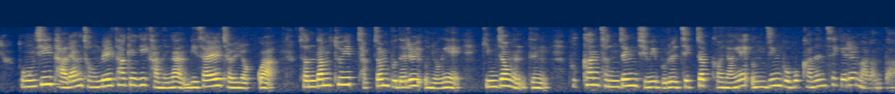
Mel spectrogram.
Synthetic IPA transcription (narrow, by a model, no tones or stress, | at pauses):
toŋɕʰitaɾjaŋt͡ɕʌŋmiɭtʰaɡjʌɡikanɯŋɦanmisʰaiɭt͡ɕʌʎːʌk̚k͈wa | t͡ɕʌndamtʰuip̚t͡ɕ͈ak̚t͡ɕ͈ʌnbude̞ɾɯɭuɲoŋɦe̞kimd͡ʑʌŋɯndɯŋpukʰant͡ɕʌnd͡ʑe̞ŋt͡ɕiɥibuɾɯɭt͡ɕik̚t͡ɕ͈ʌp̚k͈jʌɲaŋɦe̞ʔɯŋd͡ʑiŋpobokʰanɯnt͡ɕʰe̞ɡe̞ɾɯɭmaɾɦanda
